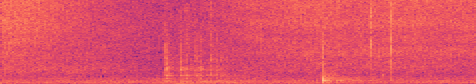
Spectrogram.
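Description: Browned ground turkey and diced vegetables sizzling in a hot skillet as they are stirred with a metal slotted spoon, with a couple of light clicks partway through.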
